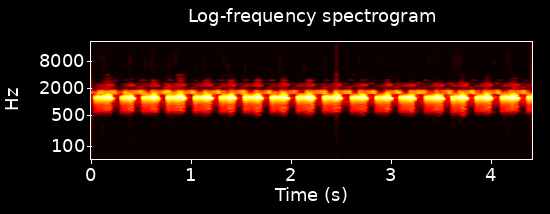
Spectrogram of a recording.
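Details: Toad calls: a steady series of short, nasal pulses, about four per second, at a mid pitch with faint overtones. Each pulse is cleanly separated by a brief gap, with no other sounds in the background.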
